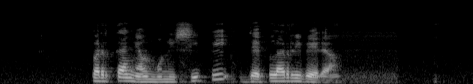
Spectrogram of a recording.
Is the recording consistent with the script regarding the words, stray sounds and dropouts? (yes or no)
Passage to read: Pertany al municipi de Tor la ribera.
no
